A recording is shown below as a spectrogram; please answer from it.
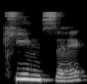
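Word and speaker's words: quince: Five is single, but when we go to the teen, it becomes kins.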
